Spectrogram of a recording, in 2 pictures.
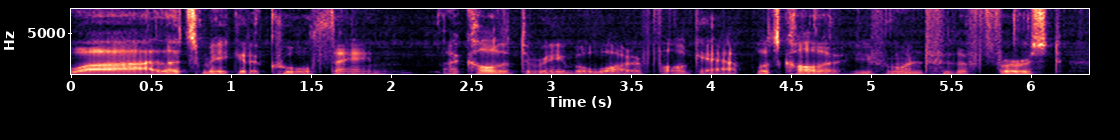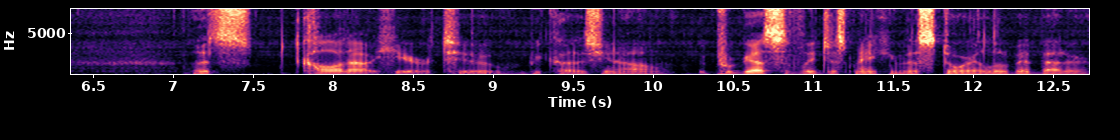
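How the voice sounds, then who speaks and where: With a dry, close sound and no echo, a man talks at a moderate pace. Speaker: writer and streamer. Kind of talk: live-streamed writing session, thinking aloud. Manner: halting, thinking aloud; mumbling.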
